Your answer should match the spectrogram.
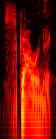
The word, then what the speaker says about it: Skowronek: Matt Grissom says, Skowronek. That's how you pronounce the Rams wide receiver's last name.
